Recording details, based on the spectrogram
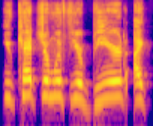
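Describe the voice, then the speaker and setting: A man's voice: sits high, fairly even intonation, measured pace, a little mellow, smooth, no room sound, studio quality. A man in his late twenties co-hosting a casual livestream chat, teasing and mock-outraged. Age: 20s. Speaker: podcast co-host.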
